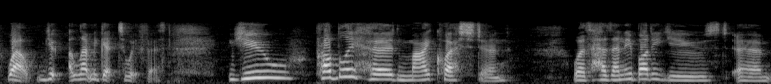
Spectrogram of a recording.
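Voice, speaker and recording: A woman's voice: mid-range voice, fairly bright tone. Chatty Yorkshire woman, slightly dull sound. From Yorkshire, England. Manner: chatty, laughs between points, often says "right" and "um". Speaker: witchcraft vlogger. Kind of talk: casual how-to vlog.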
